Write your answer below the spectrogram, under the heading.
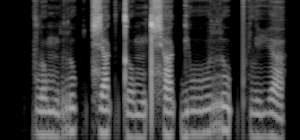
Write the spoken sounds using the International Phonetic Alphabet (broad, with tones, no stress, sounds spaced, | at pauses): k l o˧ m r u˥˩ k̚ t͡ɕ a˥˩ k̚ t o˧ m t͡ɕʰ a˥˩ k̚ j uː˦˥ r u˥˩ ʔ pʰ l i˥˩ a̯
